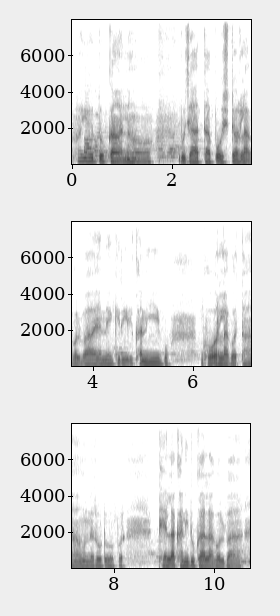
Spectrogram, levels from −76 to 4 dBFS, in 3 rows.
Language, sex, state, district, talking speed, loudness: Bhojpuri, female, Bihar, Gopalganj, 125 wpm, -28 LUFS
